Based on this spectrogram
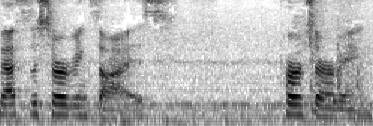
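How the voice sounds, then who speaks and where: Noticeable background noise sits behind a woman's medium-pitched voice with an American accent. She speaks at a moderate pace. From American West Indian. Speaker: vlogger and homemaker mother. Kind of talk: casual vlog chat.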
